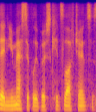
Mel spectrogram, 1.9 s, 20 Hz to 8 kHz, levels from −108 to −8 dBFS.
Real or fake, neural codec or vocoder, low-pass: fake; codec, 16 kHz, 0.7 kbps, FocalCodec; 7.2 kHz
